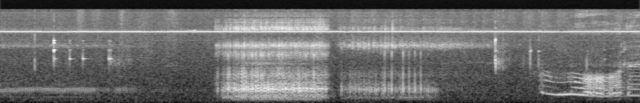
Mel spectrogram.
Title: snores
